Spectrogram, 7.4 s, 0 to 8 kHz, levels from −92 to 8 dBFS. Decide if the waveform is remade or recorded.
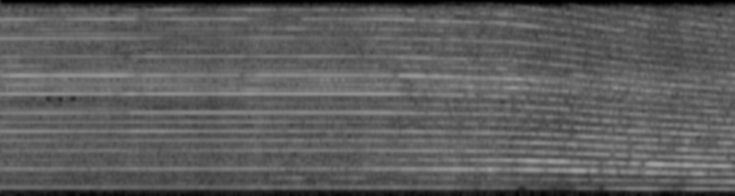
recorded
